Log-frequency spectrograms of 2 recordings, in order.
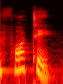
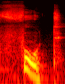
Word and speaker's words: forte: say speaking as my forte or English as my forte it basically means that is what I am good at so f o R T E is not foot it is Forte that he comes in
